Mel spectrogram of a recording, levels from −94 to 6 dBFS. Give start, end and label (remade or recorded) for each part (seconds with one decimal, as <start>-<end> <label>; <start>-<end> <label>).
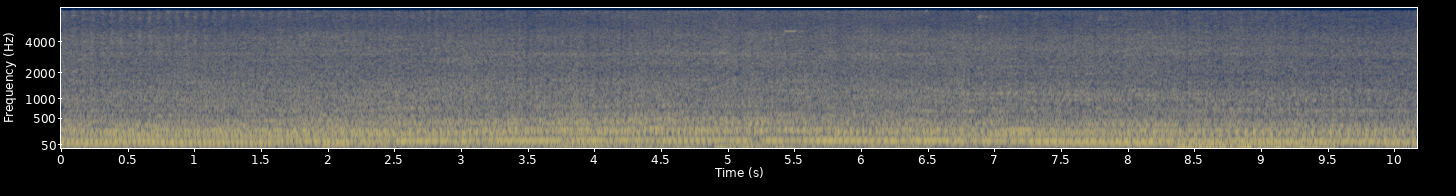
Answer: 0.0-5.8 recorded; 5.8-6.8 remade; 6.8-10.2 recorded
